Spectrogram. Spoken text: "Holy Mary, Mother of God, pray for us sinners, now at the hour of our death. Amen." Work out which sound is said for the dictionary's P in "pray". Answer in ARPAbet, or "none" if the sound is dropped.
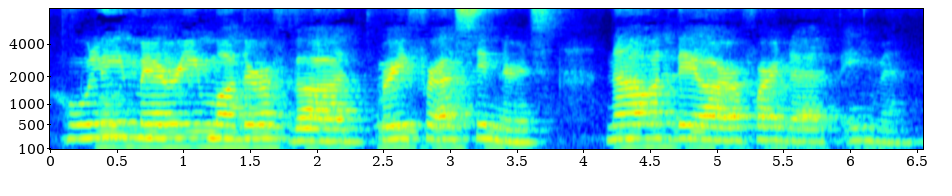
P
